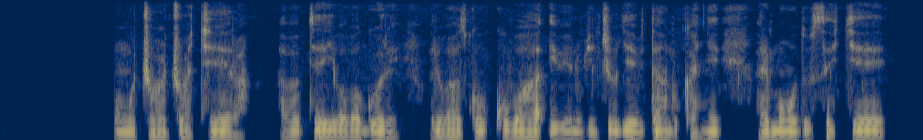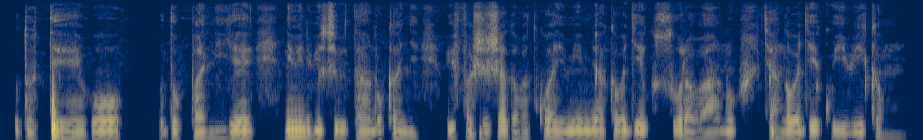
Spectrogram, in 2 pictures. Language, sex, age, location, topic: Kinyarwanda, male, 18-24, Musanze, government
